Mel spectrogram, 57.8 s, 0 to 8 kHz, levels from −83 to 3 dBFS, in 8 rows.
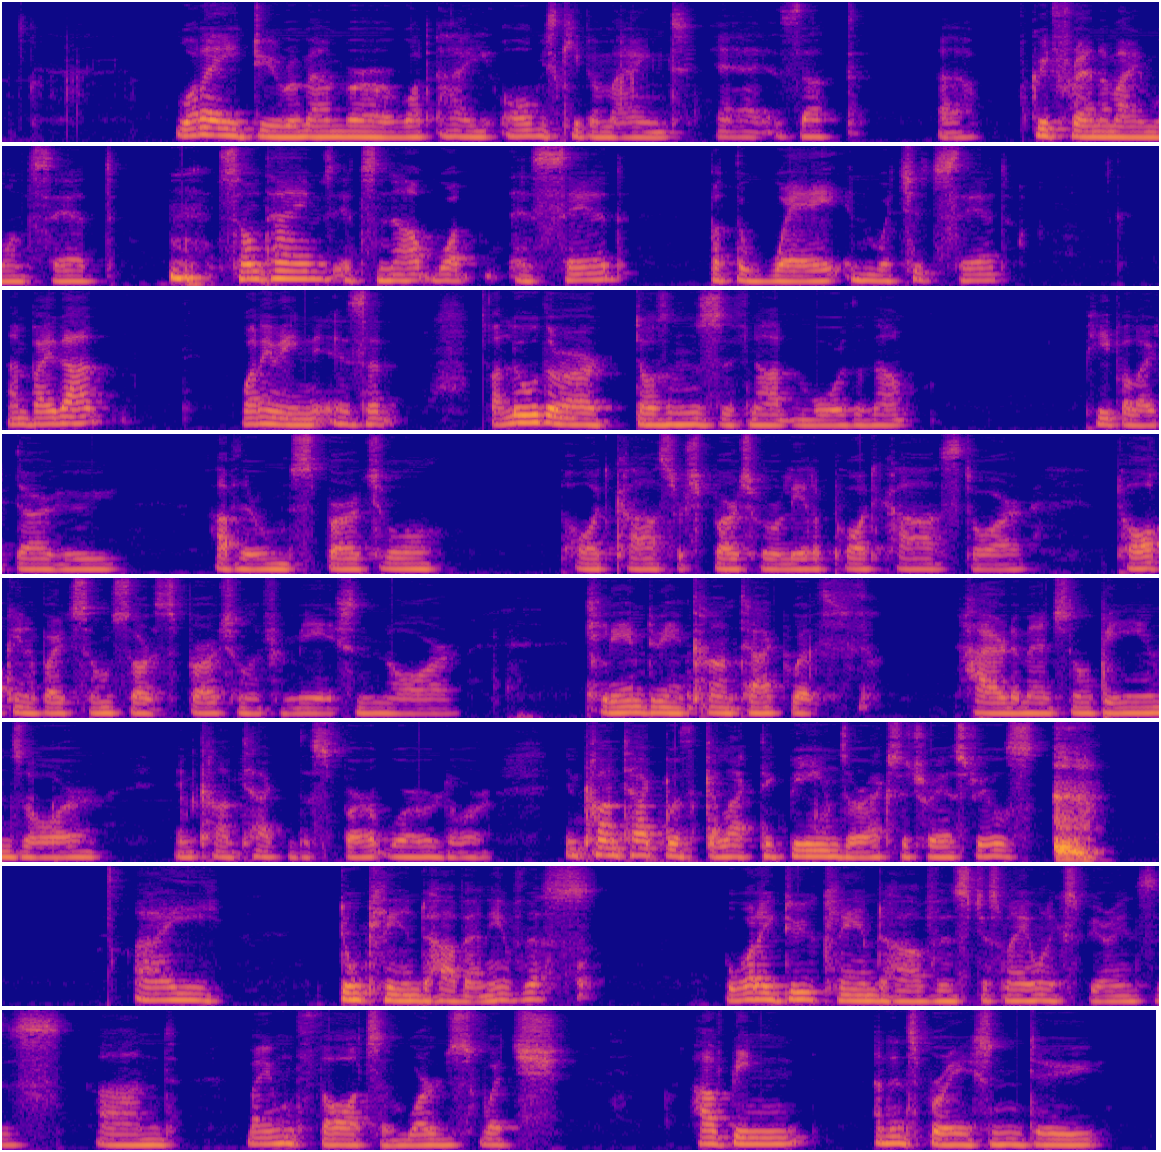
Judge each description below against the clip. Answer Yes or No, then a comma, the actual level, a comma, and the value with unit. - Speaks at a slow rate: Yes, slow, 130 wpm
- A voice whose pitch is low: Yes, low, 120 Hz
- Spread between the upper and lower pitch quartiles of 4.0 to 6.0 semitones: No, average, 2.7 semitones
